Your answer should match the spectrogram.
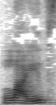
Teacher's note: não pronuncia o E, então do V vai direto pro S, lives. All of our lives covered up quickly.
